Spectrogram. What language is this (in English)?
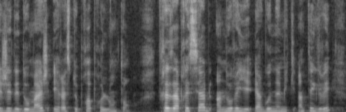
French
